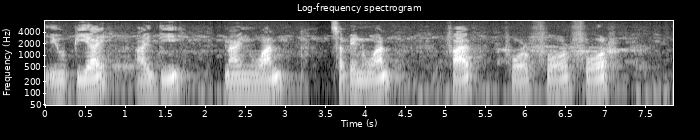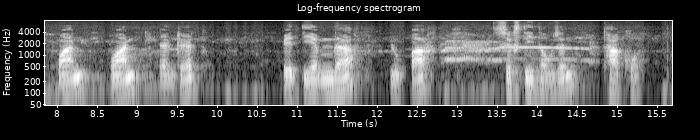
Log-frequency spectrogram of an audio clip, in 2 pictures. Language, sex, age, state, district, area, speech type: Manipuri, male, 18-30, Manipur, Thoubal, rural, read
